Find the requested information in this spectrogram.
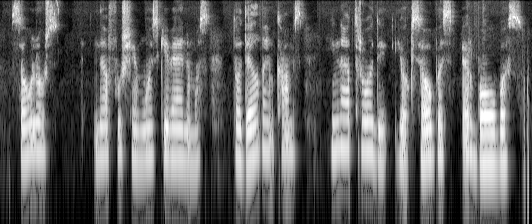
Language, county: Lithuanian, Marijampolė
